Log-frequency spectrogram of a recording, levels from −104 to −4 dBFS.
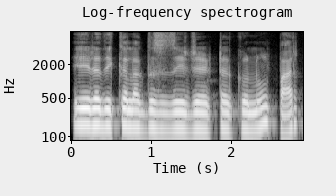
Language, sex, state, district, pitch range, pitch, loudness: Bengali, male, Tripura, West Tripura, 140-160 Hz, 145 Hz, -16 LUFS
